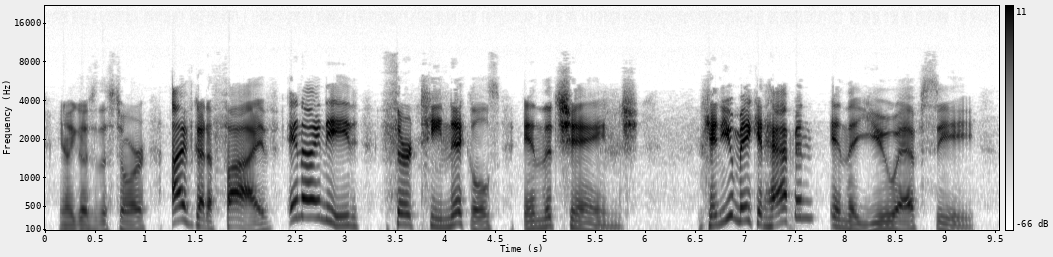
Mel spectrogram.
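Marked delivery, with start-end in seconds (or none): 1.2-9.2 very slow, swooping, pitched-up commercial announcer voice. Joking that guy should talk like his commercial everywhere, doing a commercial-announcer impression. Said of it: "he should walk around just like that everywhere".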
